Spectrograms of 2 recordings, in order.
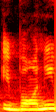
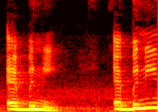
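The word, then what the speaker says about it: ebony: अगर आप इसको इबोनी पढ़ेंगे तो आप इसको कभी भी सही नहीं लिख पाएंगे। इसीलिए शॉर्टहेंड में प्रोनाउंसिएशन बहुत जरूरी है। तो एबनी एबनी में हमारे स्ट्रोक्स हैं बी और एन।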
